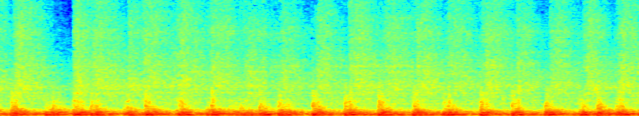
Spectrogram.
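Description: A Taiwanese war-drum troupe (zhangu) beating large barrel drums in a fast, dense, steady rhythm.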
